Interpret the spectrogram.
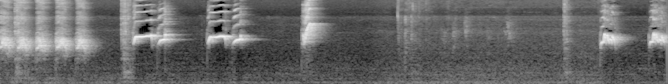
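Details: Greater green leafbird prepared for singing contests utters four quick harsh notes, then scattered clear whistled slurs and sharp chips spaced over several seconds.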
